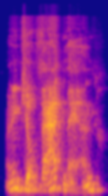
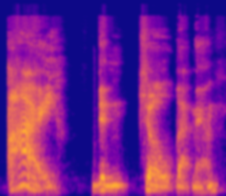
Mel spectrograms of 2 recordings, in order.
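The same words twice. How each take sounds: First: The word "that" is stressed. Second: The word "I" is stressed. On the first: The speaker killed someone else, not this man. "I might have killed somebody, but not that one" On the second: Someone else did it, and the speaker may know who. "I didn't, but I might know who did"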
